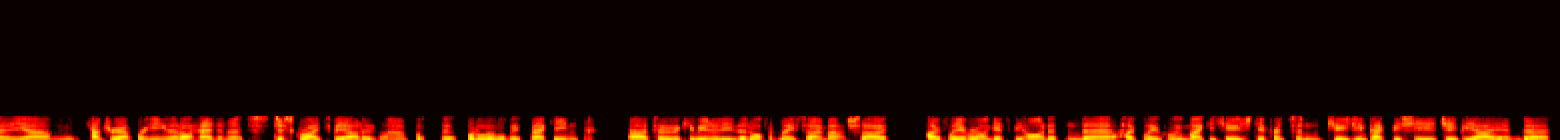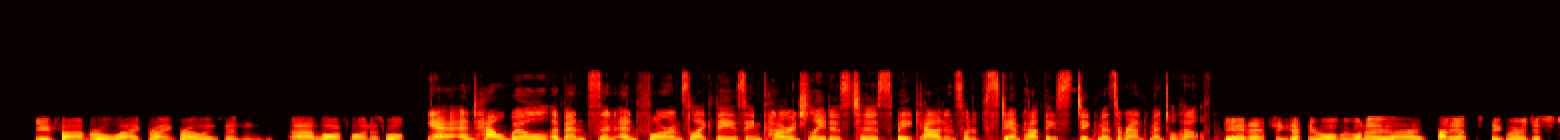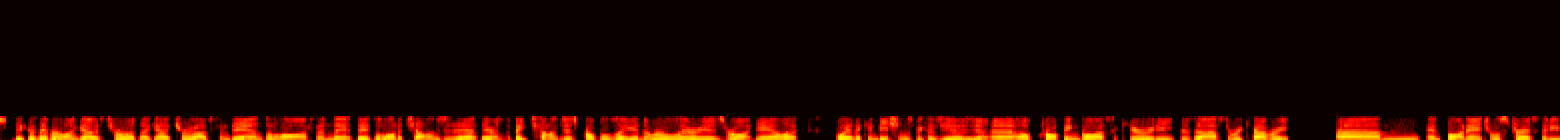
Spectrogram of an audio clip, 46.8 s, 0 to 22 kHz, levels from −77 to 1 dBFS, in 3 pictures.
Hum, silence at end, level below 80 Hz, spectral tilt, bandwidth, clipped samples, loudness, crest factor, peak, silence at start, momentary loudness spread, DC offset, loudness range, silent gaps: none; 0 s; -74 dBFS; -3.5 dB/octave; 11 kHz; under 0.1%; -27 LUFS; 18 dB; -8 dBFS; 0 s; 6 LU; under 0.1%; 2 LU; none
